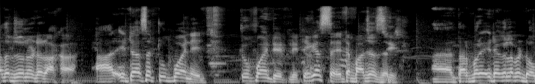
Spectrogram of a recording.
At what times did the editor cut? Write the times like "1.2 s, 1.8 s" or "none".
0.8 s, 4.1 s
